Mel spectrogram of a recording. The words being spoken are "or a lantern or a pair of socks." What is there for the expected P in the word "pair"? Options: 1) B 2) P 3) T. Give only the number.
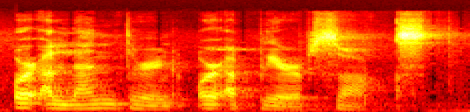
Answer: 2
